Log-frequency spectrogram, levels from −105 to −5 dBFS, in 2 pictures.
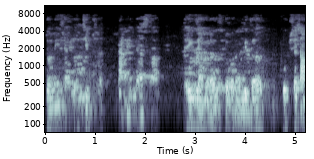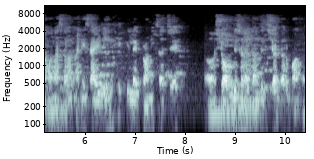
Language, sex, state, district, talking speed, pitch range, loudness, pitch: Konkani, male, Goa, North and South Goa, 145 wpm, 345-470 Hz, -23 LUFS, 385 Hz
